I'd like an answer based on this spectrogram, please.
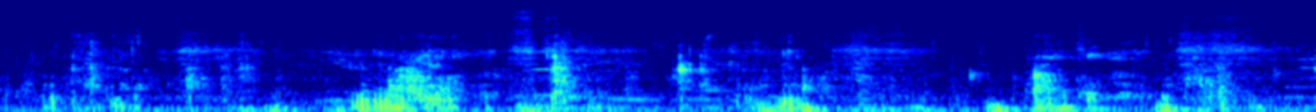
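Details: An English Bulldog chews a bone noisily, with irregular wet, crunching and snorting bursts.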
